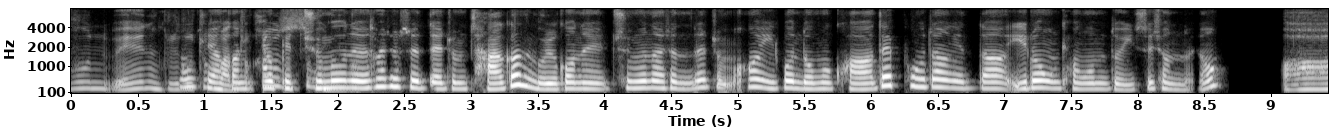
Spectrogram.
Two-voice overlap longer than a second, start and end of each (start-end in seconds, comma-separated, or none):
0.8-2.4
